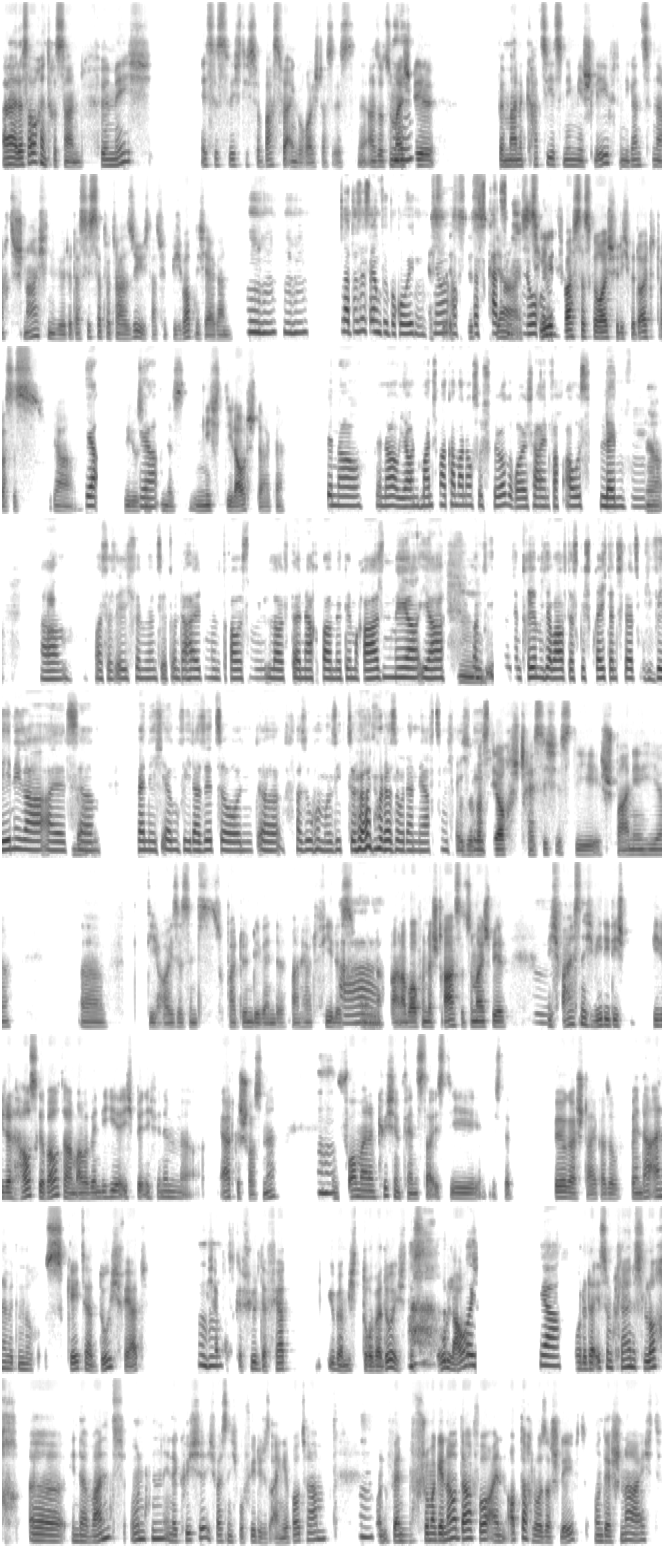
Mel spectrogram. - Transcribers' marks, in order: other background noise; laughing while speaking: "zu hören"; drawn out: "Ah"; snort
- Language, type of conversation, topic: German, unstructured, Was machst du, wenn du dich gestresst fühlst?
